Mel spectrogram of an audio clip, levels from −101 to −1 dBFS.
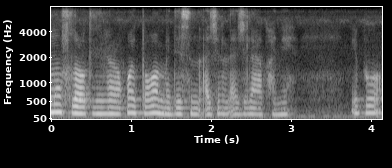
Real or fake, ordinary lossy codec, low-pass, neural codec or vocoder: real; Opus, 32 kbps; 7.2 kHz; none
